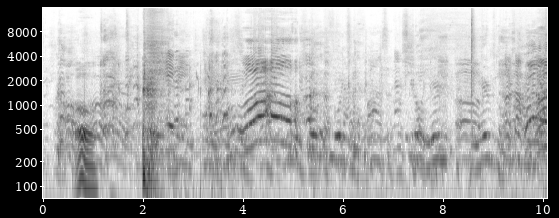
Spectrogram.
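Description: A young man speaks with excitement close by.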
